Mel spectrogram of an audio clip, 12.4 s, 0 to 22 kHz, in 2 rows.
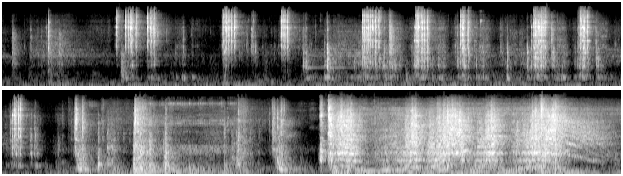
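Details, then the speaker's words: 1968 Pontiac LeMans cranking after the distributor was reinstalled and plug wires connected in firing order 1-8-4-3-6-5-7-2. The starter grinds in uneven bursts and the engine never catches. "Try it now. No, it doesn't seem to like that at all."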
